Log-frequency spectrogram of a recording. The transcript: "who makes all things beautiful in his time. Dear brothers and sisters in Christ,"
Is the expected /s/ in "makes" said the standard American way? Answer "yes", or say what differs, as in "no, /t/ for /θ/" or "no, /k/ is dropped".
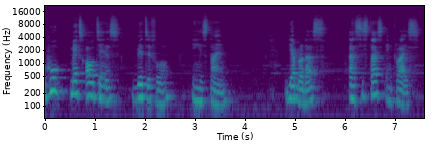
yes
